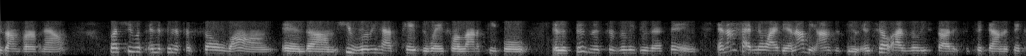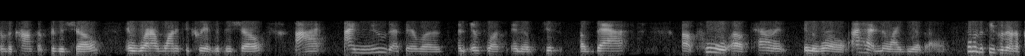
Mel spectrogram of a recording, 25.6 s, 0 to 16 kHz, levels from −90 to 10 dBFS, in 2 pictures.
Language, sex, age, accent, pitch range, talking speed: English, female, 30-49, American, 160-210 Hz, 230 wpm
